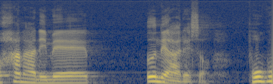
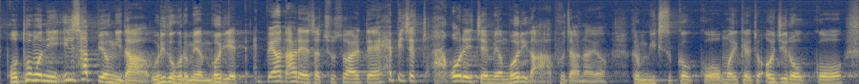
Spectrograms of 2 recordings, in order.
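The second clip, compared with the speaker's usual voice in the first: ordinary talk, nothing marked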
